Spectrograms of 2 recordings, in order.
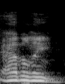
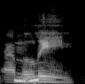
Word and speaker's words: Abilene: bring us to um tell me if I'm pronouncing the name of that town Abilene Kansas yes Abilene right Abilene um the famous Cow Town as it was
